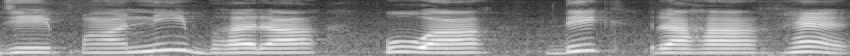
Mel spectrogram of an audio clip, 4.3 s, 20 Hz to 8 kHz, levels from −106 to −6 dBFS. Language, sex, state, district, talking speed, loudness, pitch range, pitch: Hindi, female, Madhya Pradesh, Katni, 100 wpm, -18 LUFS, 220-255 Hz, 230 Hz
